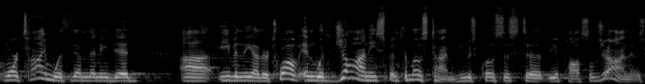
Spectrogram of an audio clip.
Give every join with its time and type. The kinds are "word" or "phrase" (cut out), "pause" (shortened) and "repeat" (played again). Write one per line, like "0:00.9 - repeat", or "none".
none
